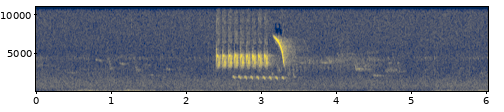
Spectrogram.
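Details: Spotted towhee male singing on territory, Metcalf Wildlife Management Area, Nebraska, May 23, 2023. One song: a quick high trill with a swooping final note, while a lower, steady trill from another bird runs briefly beneath it. Low rumble throughout.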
